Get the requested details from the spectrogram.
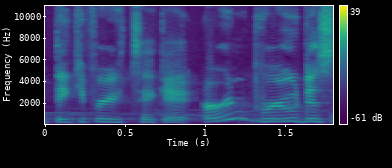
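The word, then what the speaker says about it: Irn-Bru: you get oh my God wait this is pronounced ear Brew I think I know kiry always talks about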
